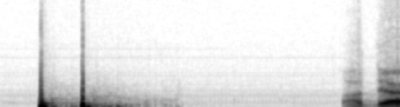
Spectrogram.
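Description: Two sharp knocks about a quarter second apart, followed by a man starting to speak near the end.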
